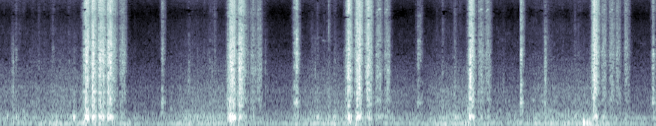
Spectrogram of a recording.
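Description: Cordless power driver with a long socket extension spinning oil pan bolts on a Subaru boxer engine, in five short bursts about a second and a half apart, with small clicks between them.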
